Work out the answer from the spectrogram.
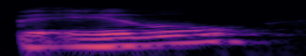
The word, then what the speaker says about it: Baal: but also ba'al or baal b-a-a-l there's i guess a few ways you could pronounce it baal ba'al um and so that's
